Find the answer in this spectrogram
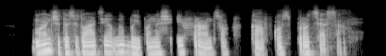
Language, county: Lithuanian, Panevėžys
